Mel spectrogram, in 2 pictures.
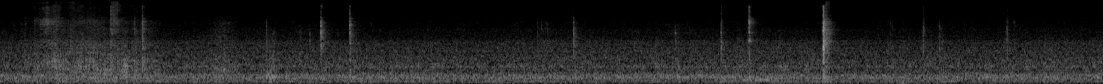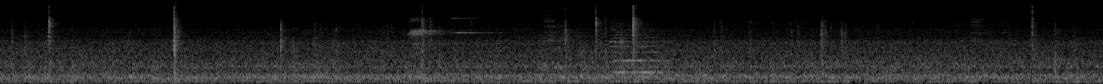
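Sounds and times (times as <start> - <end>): fan-like hum: 0.0 - 22.0.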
